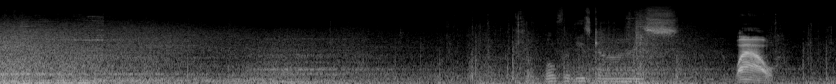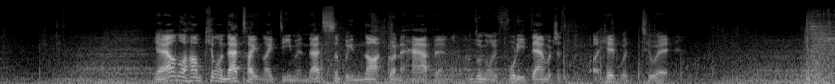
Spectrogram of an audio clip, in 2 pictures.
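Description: Armored footsteps clank on a stone floor.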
